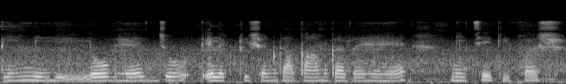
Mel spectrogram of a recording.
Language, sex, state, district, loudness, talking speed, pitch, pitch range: Hindi, female, Chhattisgarh, Balrampur, -18 LUFS, 135 wpm, 170 Hz, 160-175 Hz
